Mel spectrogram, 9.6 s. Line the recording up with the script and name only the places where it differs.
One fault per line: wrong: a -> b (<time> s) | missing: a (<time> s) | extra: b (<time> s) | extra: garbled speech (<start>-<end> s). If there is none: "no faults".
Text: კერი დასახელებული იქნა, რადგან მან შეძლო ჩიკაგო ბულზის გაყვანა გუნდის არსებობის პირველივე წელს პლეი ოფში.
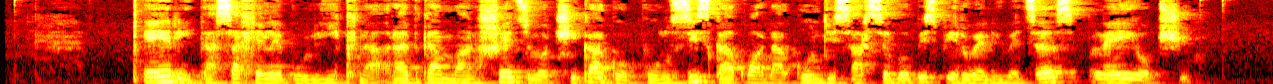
no faults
